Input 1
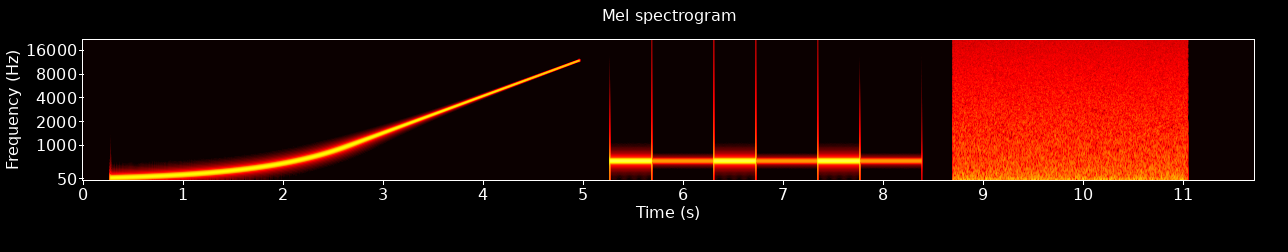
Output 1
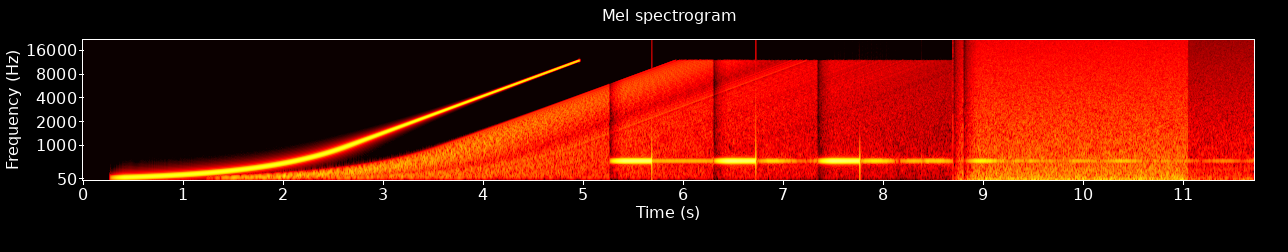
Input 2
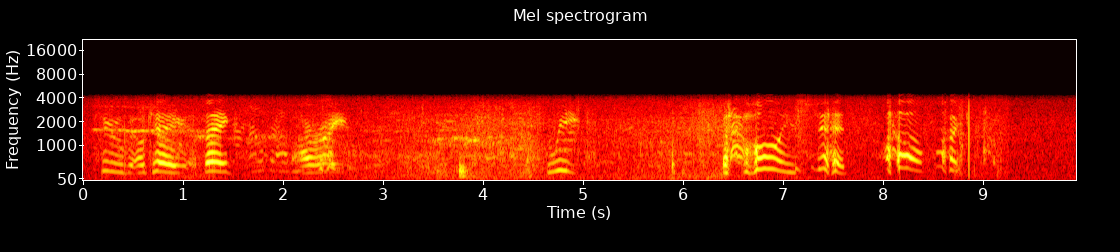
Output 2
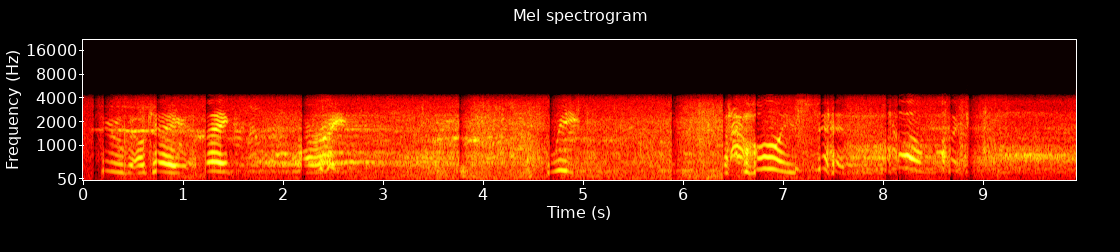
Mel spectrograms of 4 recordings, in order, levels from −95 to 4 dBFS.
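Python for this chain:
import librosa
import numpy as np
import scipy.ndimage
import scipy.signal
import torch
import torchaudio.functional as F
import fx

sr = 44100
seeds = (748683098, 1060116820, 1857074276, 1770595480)

y = fx.echo_diffused(x, sr, ms=1307, feedback_pct=47, wet_db=-13.5)
y = fx.auto_swell(y, sr, attack_ms=150.0)
y = F.gain(torch.from_numpy(y), 3.5).numpy()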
